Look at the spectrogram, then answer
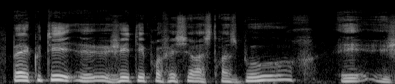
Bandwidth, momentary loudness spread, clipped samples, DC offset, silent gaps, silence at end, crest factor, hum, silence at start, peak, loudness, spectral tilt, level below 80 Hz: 13.5 kHz; 9 LU; under 0.1%; under 0.1%; none; 0 s; 16 dB; none; 0.15 s; -6 dBFS; -23 LUFS; -6 dB/octave; -60 dBFS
